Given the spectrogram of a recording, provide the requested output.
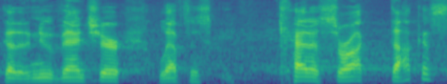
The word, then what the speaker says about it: Katsiadakis: He's done many, many things, and he's got a new venture, Lefteris Katsiadakis, how do you say that? Yeah, Katsiadakis.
